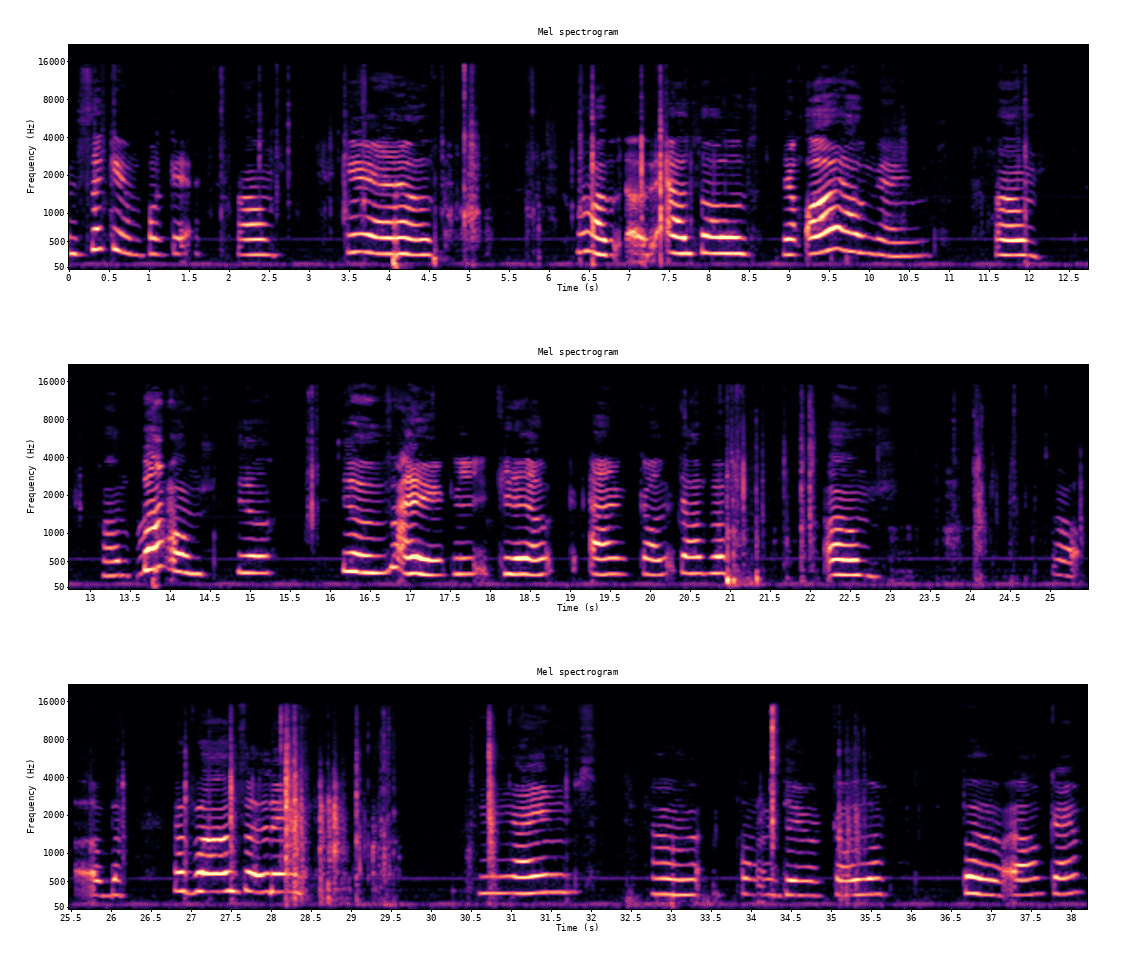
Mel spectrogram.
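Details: Adult speaker; dysarthria (cerebral palsy).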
